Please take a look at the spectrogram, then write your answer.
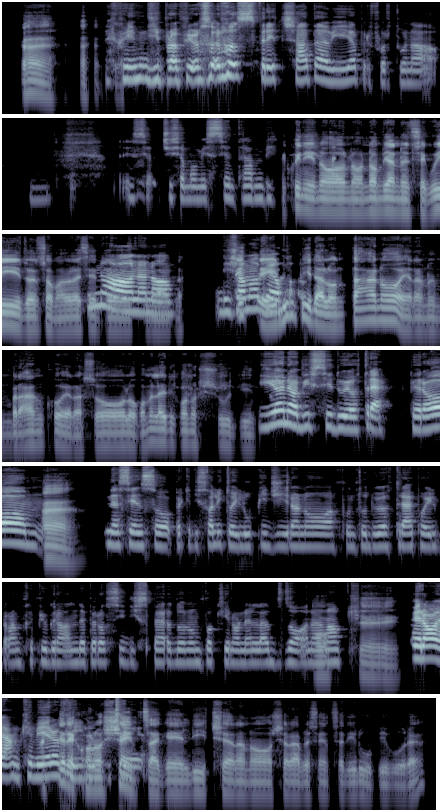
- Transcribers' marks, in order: chuckle; laughing while speaking: "e quindi propio sono"; "proprio" said as "propio"
- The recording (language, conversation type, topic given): Italian, podcast, Come ti prepari per una giornata in montagna?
